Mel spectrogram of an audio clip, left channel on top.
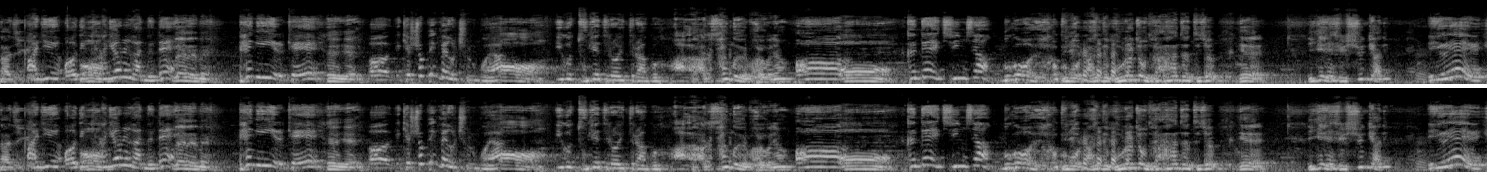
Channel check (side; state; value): both; normal; correlation 0.85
